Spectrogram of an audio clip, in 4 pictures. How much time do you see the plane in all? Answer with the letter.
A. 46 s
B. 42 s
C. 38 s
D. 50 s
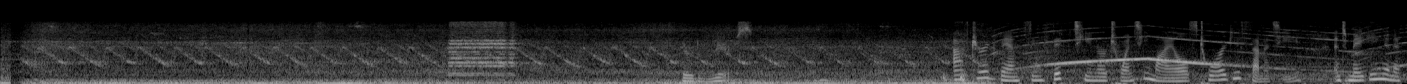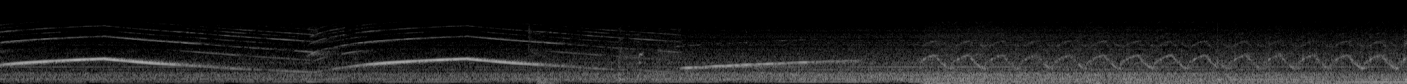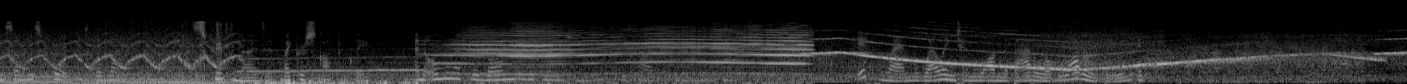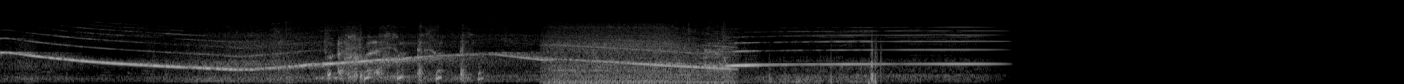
B.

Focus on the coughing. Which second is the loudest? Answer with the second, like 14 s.
46 s.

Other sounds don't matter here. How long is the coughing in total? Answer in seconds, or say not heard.
4 s.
